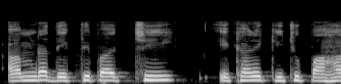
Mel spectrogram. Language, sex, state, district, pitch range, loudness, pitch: Bengali, male, West Bengal, Cooch Behar, 170-200 Hz, -13 LUFS, 185 Hz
